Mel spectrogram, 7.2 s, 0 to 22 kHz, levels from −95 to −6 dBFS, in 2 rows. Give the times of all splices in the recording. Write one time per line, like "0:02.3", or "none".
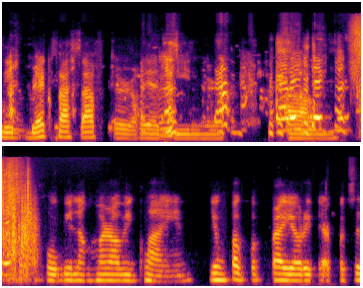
0:03.7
